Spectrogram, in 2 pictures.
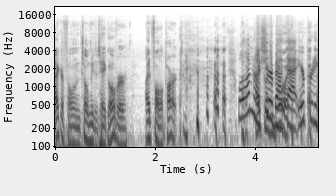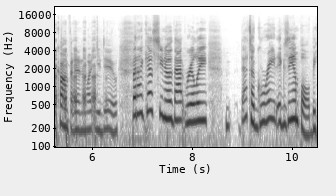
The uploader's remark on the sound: Recorded at Wheelers Western Outfitters.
